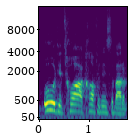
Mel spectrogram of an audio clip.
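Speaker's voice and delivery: a light, playful French accent on "eau de toi confidence". Shown as a demonstration. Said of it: "I don't know why I'm doing a French accent".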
